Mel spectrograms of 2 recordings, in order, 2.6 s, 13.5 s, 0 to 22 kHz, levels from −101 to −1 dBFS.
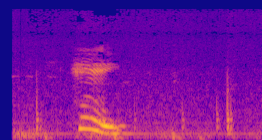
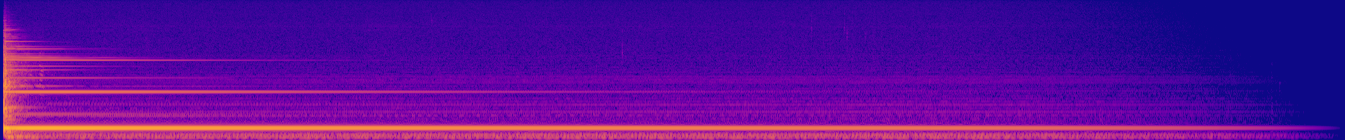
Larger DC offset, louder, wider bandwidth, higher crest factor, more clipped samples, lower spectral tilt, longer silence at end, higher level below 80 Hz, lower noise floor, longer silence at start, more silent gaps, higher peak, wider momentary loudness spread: neither; first, -23 LUFS vs -28 LUFS; first, 16 kHz vs 10 kHz; second, 18 dB vs 24 dB; neither; about the same, -6.5 dB/octave vs -5.5 dB/octave; second, 0.3 s vs 1.55 s; first, -52 dBFS vs -60 dBFS; second, -46 dBFS vs -74 dBFS; about the same, 0.15 s vs 0.05 s; neither; second, -8 dBFS vs -4 dBFS; first, 24 LU vs 20 LU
